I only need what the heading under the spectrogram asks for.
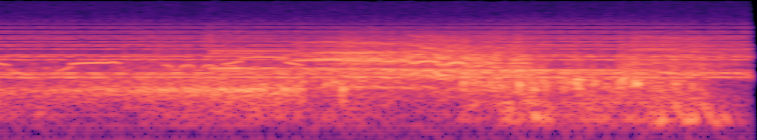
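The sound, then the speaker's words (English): A horse whinnies in a shrill, quavering cry that rises and wavers for several seconds. It is fairly loud, over a steady background hum, with no one speaking. “Some hear the sounds of ghostly horses hurtling up the stone stairs of a castle.”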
